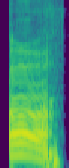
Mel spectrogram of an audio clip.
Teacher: ओ का उच्चारण स्थान कंठोष्ठ, कंठ और ओष्ठ जुड़ गया कंठोष्ठ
